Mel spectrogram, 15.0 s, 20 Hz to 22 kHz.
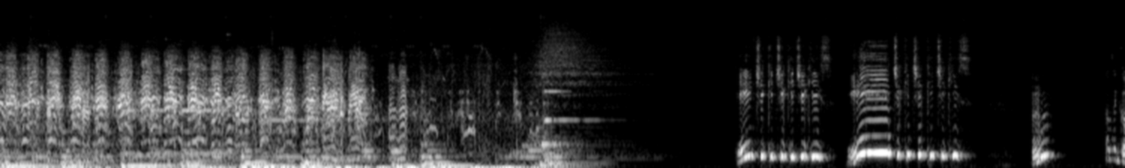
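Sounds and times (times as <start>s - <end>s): ducks quacking rapidly: 0.0s - 7.5s
background music with bass notes: 0.0s - 8.6s.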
